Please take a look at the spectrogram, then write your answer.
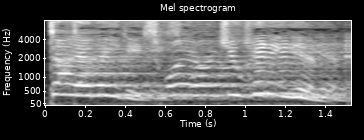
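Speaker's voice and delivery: high, exasperated goddess voice; high, exasperated mock Athena. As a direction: squeak it out, fed up. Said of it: "So Athena's like".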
